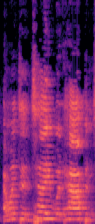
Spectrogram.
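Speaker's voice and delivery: ordinary talk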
